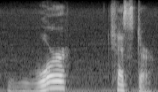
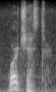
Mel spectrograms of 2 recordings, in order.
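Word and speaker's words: Worcester: Because again, English borrowed the name from a region in England, Warchester. Warchester. Locals were famous in that area, still are, to swallow half the syllables because I guess efficiency or something.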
